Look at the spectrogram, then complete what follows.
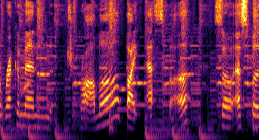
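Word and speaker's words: aespa: Drama by Esa so Esa is spelled a e p a i don't know if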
